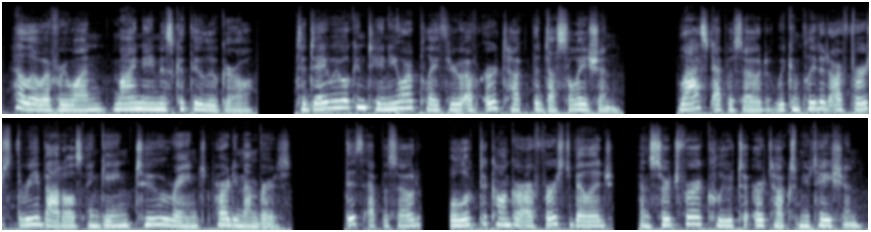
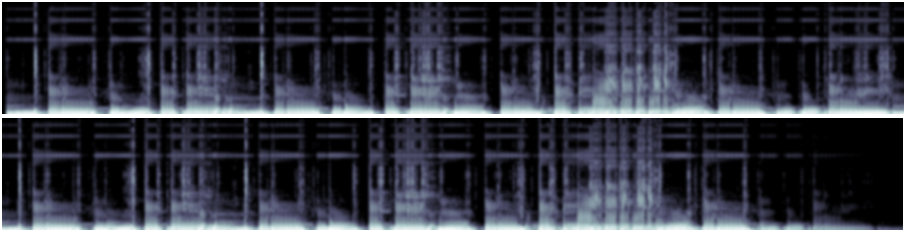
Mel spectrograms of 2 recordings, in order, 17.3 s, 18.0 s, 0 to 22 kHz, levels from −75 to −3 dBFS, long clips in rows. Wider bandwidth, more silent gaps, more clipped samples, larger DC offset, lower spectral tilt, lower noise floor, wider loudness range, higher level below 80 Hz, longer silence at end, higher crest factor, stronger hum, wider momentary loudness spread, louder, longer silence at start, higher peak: about the same, 16.5 kHz vs 17.5 kHz; first, 2.55-2.91 s, 6.21-6.73 s, 11.57-12.06 s, 12.86-13.12 s, 14.78-15.00 s vs none; neither; neither; second, -5.5 dB/octave vs -7 dB/octave; first, under -90 dBFS vs -41 dBFS; about the same, 3 LU vs 1 LU; second, -30 dBFS vs -12 dBFS; second, 0 s vs 0.5 s; about the same, 12 dB vs 10 dB; neither; first, 7 LU vs 3 LU; about the same, -14 LUFS vs -15 LUFS; about the same, 0 s vs 0.05 s; about the same, 0 dBFS vs 0 dBFS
